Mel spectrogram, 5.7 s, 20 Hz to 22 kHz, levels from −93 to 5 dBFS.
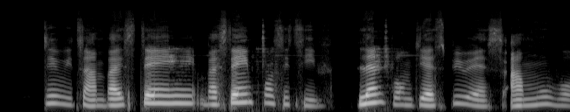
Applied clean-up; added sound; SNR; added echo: neural mask model DeepFilterNet 3.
